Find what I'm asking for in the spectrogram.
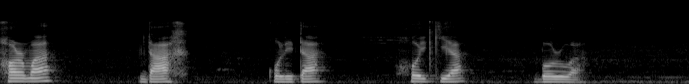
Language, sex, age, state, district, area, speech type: Assamese, male, 30-45, Assam, Udalguri, rural, spontaneous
